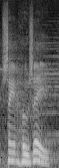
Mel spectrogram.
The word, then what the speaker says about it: San Jose: but I believe that's pronounced San Jose. The J is silent and pronounced like an H.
